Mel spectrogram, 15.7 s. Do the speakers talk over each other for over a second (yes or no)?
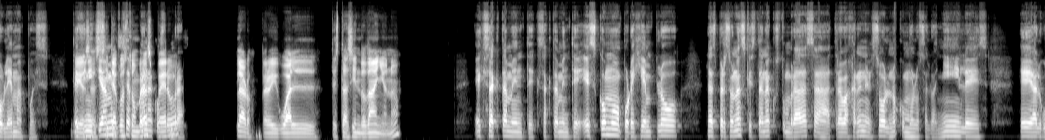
yes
